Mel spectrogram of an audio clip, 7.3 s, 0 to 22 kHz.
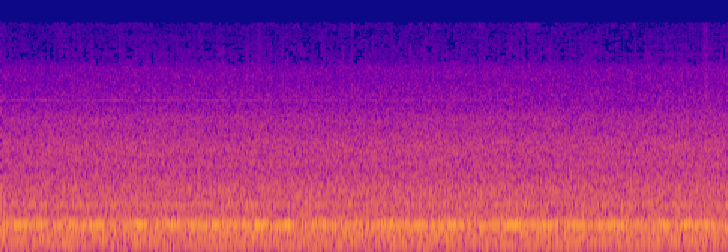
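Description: Steady hum of a metro train standing at a platform, an 81-726.1 "Baltiets" car, with one constant mid-pitched tone over even background noise from its onboard equipment running while it waits with the doors open.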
